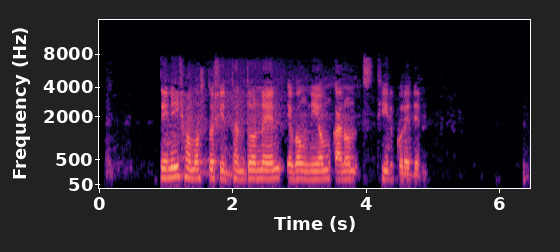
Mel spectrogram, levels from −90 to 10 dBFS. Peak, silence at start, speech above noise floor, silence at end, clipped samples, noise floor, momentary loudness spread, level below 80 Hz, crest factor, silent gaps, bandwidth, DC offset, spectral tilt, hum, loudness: -2 dBFS; 0.95 s; 65 dB; 1.65 s; under 0.1%; -82 dBFS; 10 LU; -60 dBFS; 18 dB; none; 7.8 kHz; under 0.1%; -6 dB/octave; none; -17 LUFS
